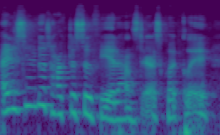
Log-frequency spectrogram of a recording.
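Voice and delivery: usual speaking voice

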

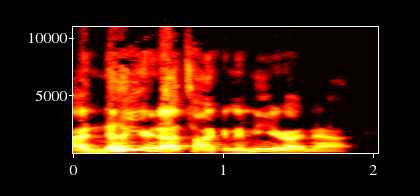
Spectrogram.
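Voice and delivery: loud, shouted, yelled delivery. Retelling yelling back at people below: imitating own past yell. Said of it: "I yelled back".

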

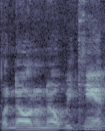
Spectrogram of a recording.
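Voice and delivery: ordinary delivery

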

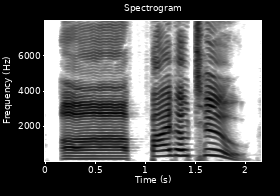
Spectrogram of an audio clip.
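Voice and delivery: high, loud, dopey, clueless-sounding tone.

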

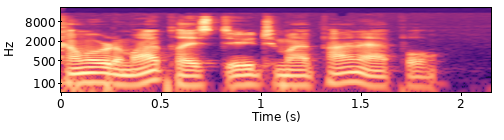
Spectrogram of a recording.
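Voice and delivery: ordinary delivery

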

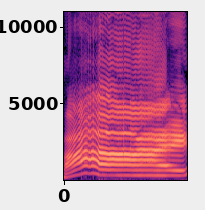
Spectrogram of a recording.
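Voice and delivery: very loud, shrill, long drawn-out high belting. Showing how Jill Zarin said hi when she came in, a loud Jill Zarin hi. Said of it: "I know that was really loud".

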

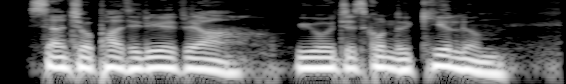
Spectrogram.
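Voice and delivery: put-on Spanish accent. Mid-conversation, the speaker slips into a spanish accent. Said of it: "What accent is that?".

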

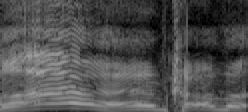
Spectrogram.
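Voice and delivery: very high, grating, annoying comic voice. Recalling the comedian's commercials, imitating Carlos Mencia's annoying voice. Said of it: "his annoying voice".

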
